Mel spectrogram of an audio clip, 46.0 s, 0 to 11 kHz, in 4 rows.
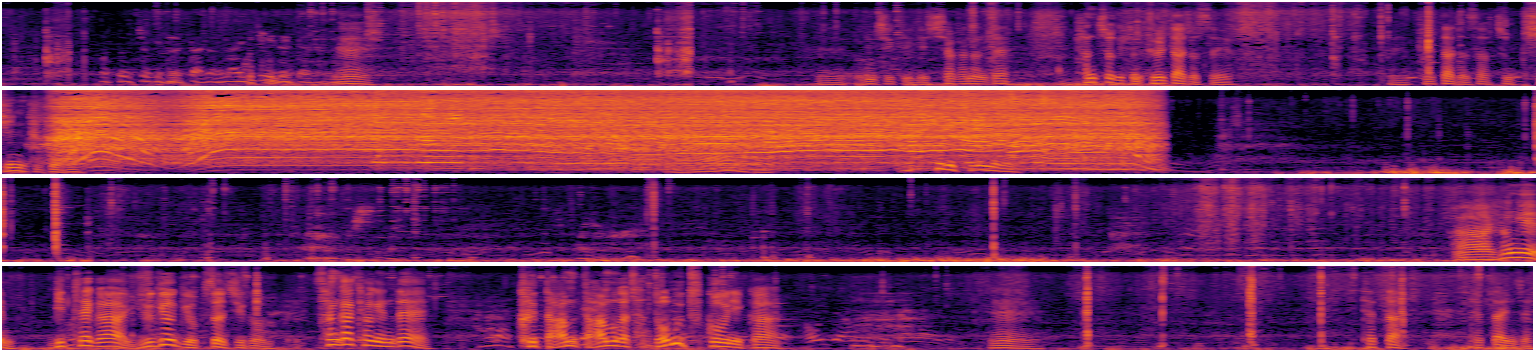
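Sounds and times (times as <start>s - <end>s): hand tool scraping bark: 0.0s - 21.1s, 30.4s - 46.0s
electric chainsaw cutting wood: 11.7s - 20.3s.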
